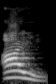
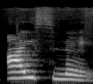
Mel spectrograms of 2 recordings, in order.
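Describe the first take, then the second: First: The word is said without an s sound. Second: The word is said with an s sound. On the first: The speaker calls it right. "इसकी correct pronunciation होती है आइल" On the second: The speaker calls it wrong. "क्या आप भी इसको आइसले बोलते हो?"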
